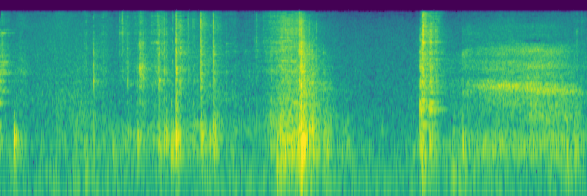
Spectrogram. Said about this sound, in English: Soon after arising, I saw that it was the diploma. I have yet to touch it, so I'm going to touch it. There's large shards of glass, frame broken.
